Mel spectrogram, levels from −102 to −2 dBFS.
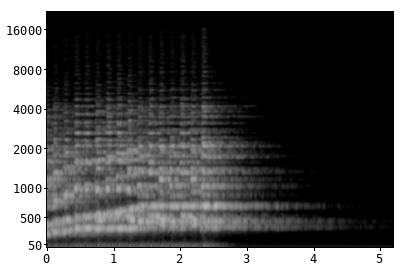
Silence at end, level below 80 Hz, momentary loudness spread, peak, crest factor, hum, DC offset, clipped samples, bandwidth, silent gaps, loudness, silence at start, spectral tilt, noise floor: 1.95 s; -74 dBFS; 12 LU; -20 dBFS; 18 dB; none; under 0.1%; under 0.1%; 10.5 kHz; none; -36 LUFS; 0 s; -4 dB/octave; under -90 dBFS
